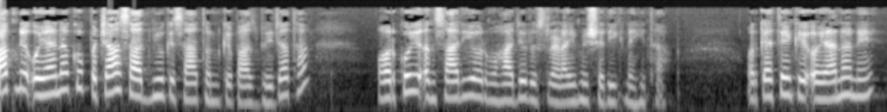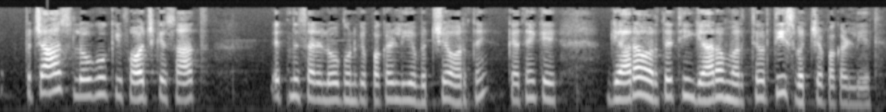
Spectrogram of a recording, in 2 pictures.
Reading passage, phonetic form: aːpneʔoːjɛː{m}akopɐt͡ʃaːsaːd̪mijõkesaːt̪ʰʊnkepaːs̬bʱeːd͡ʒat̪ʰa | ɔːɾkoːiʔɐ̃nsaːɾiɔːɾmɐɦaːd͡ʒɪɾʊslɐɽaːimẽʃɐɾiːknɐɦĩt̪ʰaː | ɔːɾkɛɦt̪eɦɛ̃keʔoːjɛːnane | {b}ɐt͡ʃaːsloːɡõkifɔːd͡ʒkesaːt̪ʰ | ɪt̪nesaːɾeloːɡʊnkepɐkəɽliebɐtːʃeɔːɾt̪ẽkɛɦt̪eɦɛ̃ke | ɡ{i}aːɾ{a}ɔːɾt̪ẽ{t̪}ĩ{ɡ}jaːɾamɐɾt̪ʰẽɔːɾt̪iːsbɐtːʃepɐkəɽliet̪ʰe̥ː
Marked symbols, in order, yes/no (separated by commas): no, no, no, yes, no, yes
